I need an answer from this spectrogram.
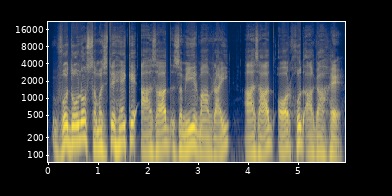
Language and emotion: Urdu, neutral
